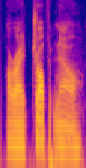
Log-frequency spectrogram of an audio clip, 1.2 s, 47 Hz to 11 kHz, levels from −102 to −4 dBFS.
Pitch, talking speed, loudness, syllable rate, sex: 100 Hz, 260 wpm, -20 LUFS, 5.0 syllables/s, male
